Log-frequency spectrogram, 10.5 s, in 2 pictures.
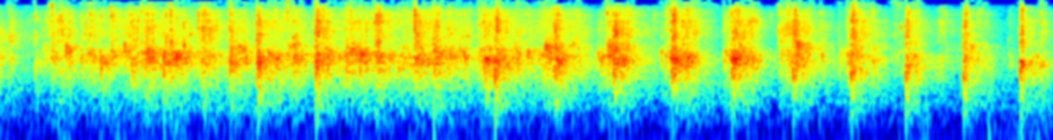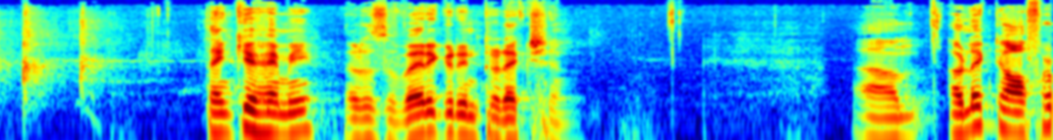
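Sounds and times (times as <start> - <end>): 
audience applause: 0.0 - 6.1
speech: 6.3 - 8.2, 9.6 - 10.5.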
